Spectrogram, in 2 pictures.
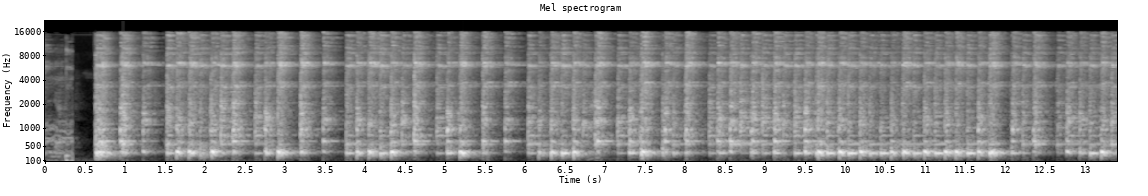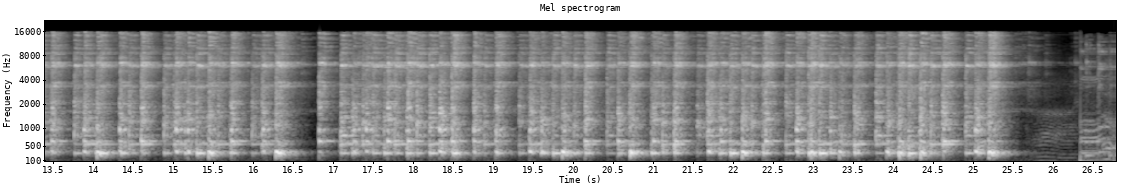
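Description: Hadroh frame drums with metal jingles played by hand in a fast, steady rhythm, the skin strokes and the rattle of the jingles together. The playing breaks off for a moment about 17 seconds in and stops shortly before the end.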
